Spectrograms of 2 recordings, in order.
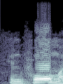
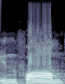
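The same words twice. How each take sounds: First: இன்ஃபார்ம் with a rounded, loud FAWM; correct pronunciation. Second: இன்ஃபார்ம் with an open FAAM; mispronunciation demo. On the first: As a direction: hit a long aw in இன்ஃபார்ம். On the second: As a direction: show the faulty aa vowel in இன்ஃபார்ம். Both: Shown as a demonstration. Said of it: "இன்ஃபார்ம் சொல்லக்கூடாது".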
